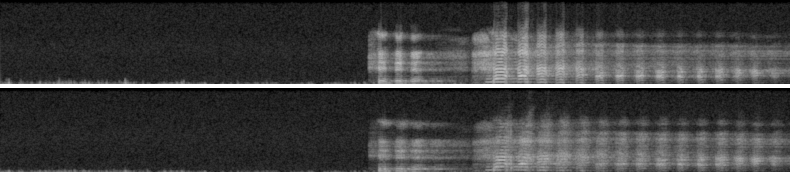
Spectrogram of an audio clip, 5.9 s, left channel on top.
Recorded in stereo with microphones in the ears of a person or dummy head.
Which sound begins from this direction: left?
Laughter, at 2.8 s.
